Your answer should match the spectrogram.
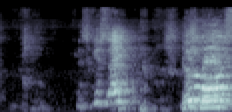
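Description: Mostly voices: a short child's vocal sound about a second in, then a spoken word near the end, with near silence before them.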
